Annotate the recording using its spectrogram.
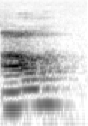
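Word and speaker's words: אל: So again, when we see the word G-O-D, God, we're talking about actually, in Hebrew, this would be the Aleph and the Lamed, and this is pronounced Al.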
